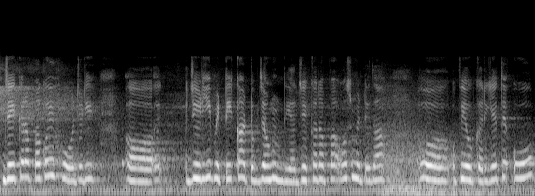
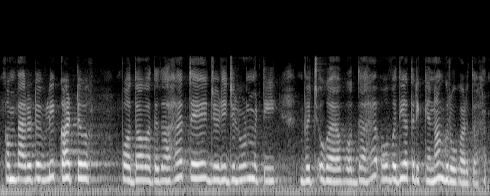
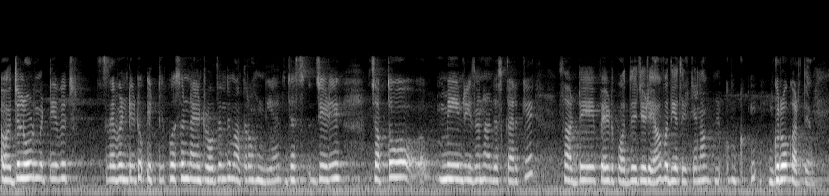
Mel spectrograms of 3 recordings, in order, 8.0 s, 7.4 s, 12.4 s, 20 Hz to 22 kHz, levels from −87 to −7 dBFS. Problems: none marked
